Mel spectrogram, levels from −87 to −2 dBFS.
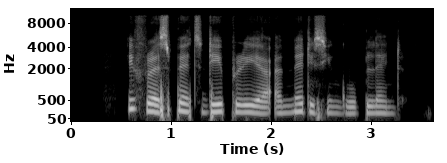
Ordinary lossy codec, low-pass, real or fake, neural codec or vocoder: none; 9.9 kHz; fake; vocoder, 22.05 kHz, 80 mel bands, Vocos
